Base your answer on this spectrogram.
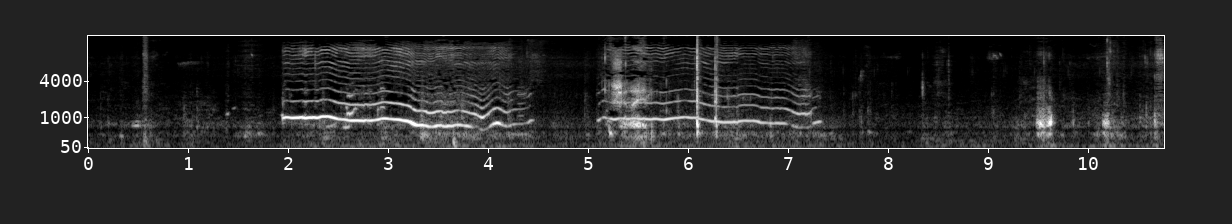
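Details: American Staffordshire Terrier two days after giving birth, indoors, giving two long tonal whining wails with wavering pitch, each lasting about two to three seconds, separated by a short pause, with faint clicks and rustling around them.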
